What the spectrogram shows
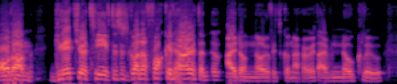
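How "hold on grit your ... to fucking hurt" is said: overplayed, dramatic, urgent acted delivery. Holding down a wounded ally and giving him a potion: dramatic in-character urging. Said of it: "really dramatically hold you down".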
